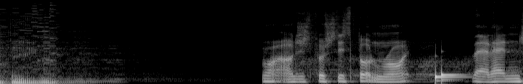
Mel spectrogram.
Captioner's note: computer error beep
